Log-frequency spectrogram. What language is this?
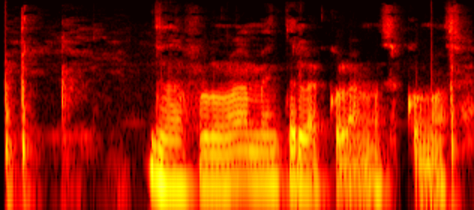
Spanish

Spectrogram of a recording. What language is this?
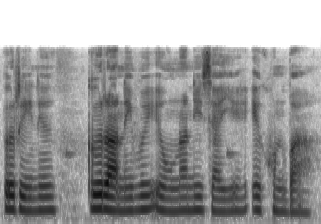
Bodo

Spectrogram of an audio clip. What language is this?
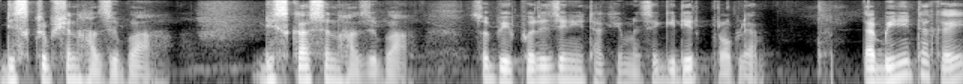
Bodo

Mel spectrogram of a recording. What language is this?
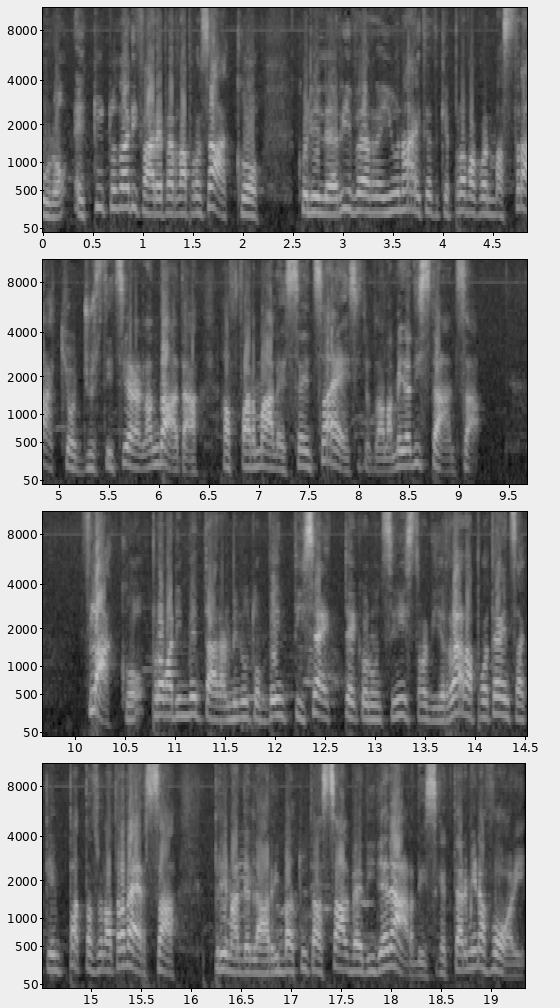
Italian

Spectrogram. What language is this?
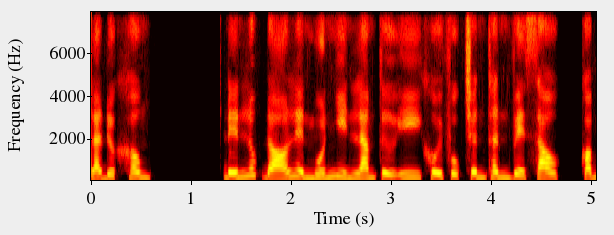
Vietnamese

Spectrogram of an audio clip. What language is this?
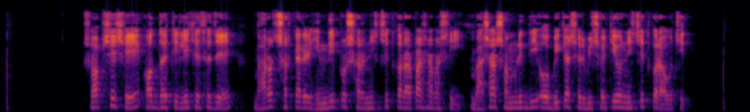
Bangla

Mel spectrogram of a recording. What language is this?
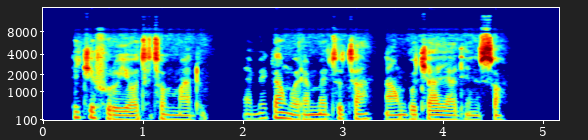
Igbo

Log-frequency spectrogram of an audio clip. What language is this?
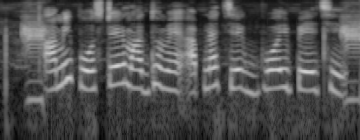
Bangla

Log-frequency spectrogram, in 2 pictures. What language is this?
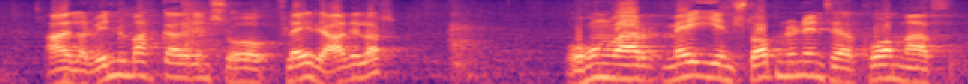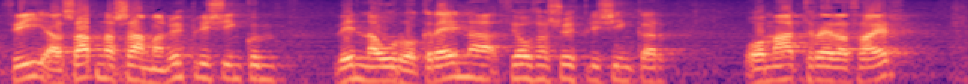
Icelandic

